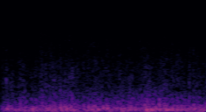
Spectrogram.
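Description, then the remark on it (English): Steady, low rumbling wind buffets a caller's microphone in windy New Jersey, a muffled roar that stays fairly loud throughout with slight surges, and no one speaks. “joining me this morning from the, obviously the windy city of New Jersey”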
